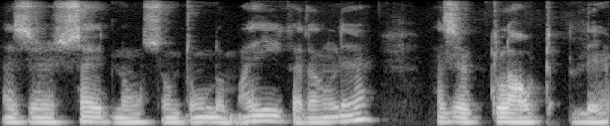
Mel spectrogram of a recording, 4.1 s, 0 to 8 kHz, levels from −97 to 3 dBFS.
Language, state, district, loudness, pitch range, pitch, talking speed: Ao, Nagaland, Kohima, -17 LUFS, 100-110 Hz, 105 Hz, 145 wpm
